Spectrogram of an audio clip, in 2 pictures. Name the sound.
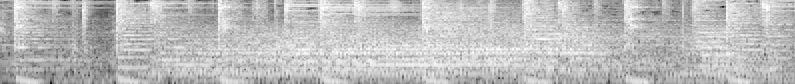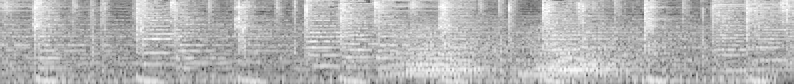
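train arriving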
